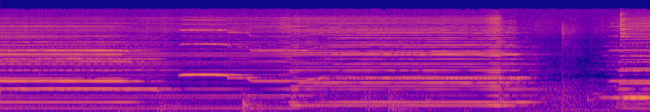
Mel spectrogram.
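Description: A children's traditional Irish music group playing a slow passage of long held notes, with flute to the fore. The notes change every second or two, and the music falls away briefly just before the end.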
